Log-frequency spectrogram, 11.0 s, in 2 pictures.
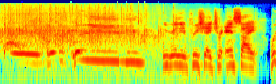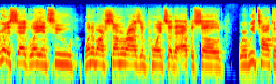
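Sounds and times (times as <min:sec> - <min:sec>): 
audience applause: 0:00.0 - 0:04.0
speech: 0:03.3 - 0:11.0.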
